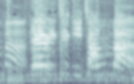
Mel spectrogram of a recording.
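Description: Girls and women singing loudly in high voices, in short phrases with sliding notes.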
